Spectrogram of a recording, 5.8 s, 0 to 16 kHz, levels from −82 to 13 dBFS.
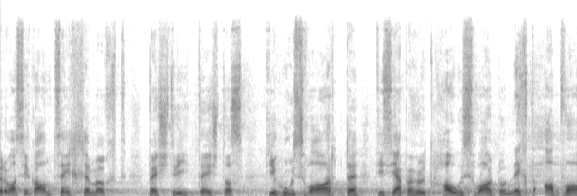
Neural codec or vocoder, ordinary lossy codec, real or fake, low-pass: vocoder, 44.1 kHz, 128 mel bands, Pupu-Vocoder; none; fake; 14.4 kHz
